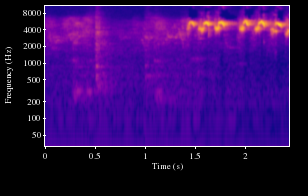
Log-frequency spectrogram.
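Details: Coleiro in brown plumage singing in the grego style: a brief high, warbling run of quick twittering notes in the last second, after faint scratchy sounds.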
